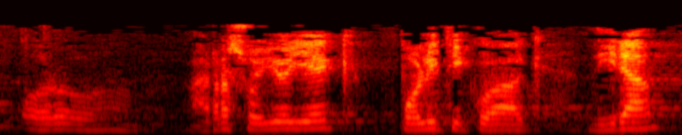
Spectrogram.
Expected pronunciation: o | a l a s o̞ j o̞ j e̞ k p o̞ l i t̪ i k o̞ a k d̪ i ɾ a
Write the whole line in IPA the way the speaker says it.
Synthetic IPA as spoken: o | a r a s o̞ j o̞ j e̞ k p o̞ l i t̪ i k o̞ a k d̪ i ɾ a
